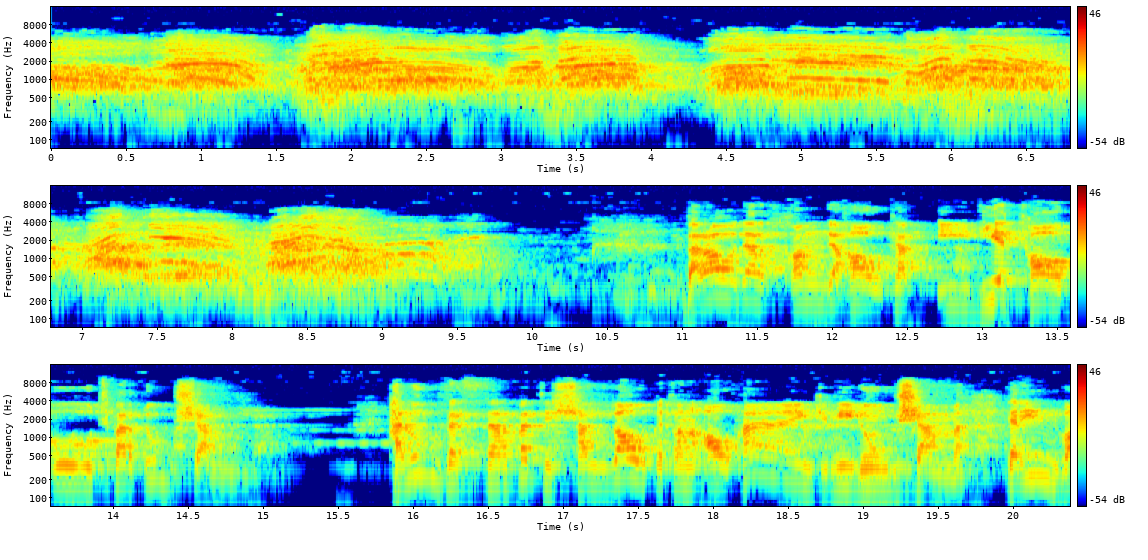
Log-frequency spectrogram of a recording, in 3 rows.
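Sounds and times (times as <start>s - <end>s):
large crowd chanting a salawat in unison: 0.0s - 10.1s
speech: 11.0s - 15.1s, 15.9s - 20.3s.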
